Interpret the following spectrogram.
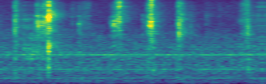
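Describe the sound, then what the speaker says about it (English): Playing cards being shuffled during a game of Dominion: soft, faint papery riffles and swishes in a quick run of short bursts, with no talk over them. "Go ahead and start shuffling."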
